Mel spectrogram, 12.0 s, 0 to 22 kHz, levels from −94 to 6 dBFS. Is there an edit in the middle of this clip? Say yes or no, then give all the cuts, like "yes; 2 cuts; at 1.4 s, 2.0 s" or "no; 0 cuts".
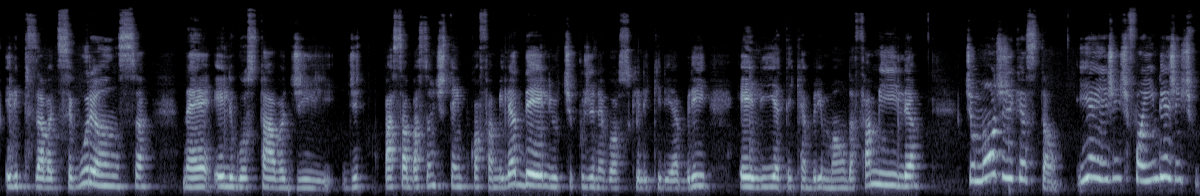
no; 0 cuts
